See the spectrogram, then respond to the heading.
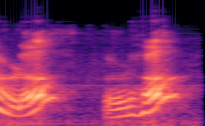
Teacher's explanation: हमारी जबान आप महसूस करिए बोल करके गोल हो जाती है और तालू के आगे वाले भाग के साथ एक झटके के साथ टच करके खुल जाती है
